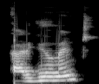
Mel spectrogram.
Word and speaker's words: argument: अगला शब्द है ARGUMENT, आर्ग्यूमेंट, और इसका अर्थ होता है तर्क।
